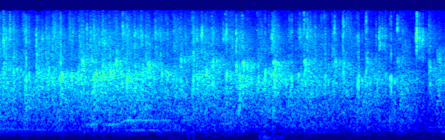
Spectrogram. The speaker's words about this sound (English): Somebody ought to clap your hands unto the Lord today.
